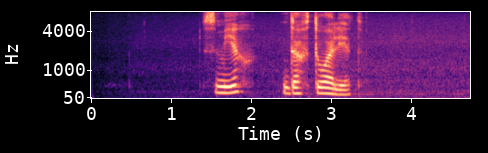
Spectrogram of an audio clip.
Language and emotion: Russian, neutral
